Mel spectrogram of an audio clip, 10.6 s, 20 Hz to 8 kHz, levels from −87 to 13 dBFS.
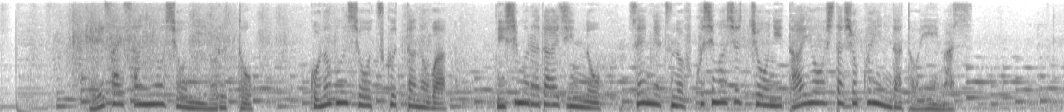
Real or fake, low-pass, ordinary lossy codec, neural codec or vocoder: real; 7.2 kHz; Opus, 32 kbps; none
